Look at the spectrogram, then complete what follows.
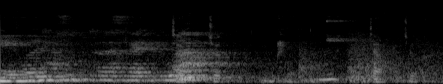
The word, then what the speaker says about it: CapCut: Capcut. Bacanya CapCut.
